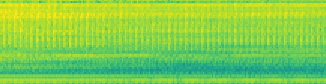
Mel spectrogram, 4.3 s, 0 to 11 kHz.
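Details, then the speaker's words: Abandoned Mazda Miata engine at idle after revival, thermostat and serpentine parts not yet fitted: steady idle with a light, fairly regular tick near 160 per minute; owner suspects top end, unsure, hopes it may go away. "it definitely doesn't sound awesome [Music] so it runs it runs not a thousand percent sure on that tick though it sounds like top ends though"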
